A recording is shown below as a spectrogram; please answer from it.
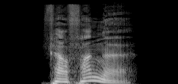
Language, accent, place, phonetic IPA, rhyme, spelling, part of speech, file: German, Germany, Berlin, [fɛɐ̯ˈfaŋə], -aŋə, verfange, verb, De-verfange.ogg
- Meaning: inflection of verfangen: 1. first-person singular present 2. first/third-person singular subjunctive I 3. singular imperative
